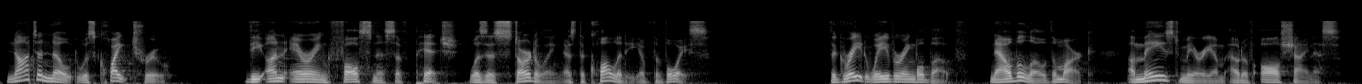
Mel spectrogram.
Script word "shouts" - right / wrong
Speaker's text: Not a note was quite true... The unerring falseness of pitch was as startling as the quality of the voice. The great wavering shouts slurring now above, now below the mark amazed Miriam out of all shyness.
wrong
